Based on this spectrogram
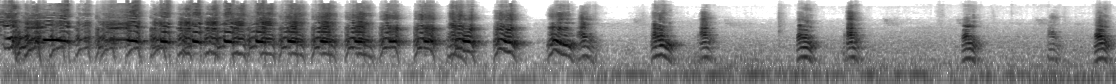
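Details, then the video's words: Gulls calling in a protesting duet: harsh, nasal calls in a fast run of about three per second, then slowing to single spaced cries over a quiet background. "funny seagulls | a duet protest"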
